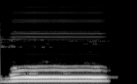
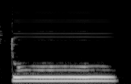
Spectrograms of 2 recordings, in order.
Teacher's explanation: الٹی پیش ہونٹوں کو گول کر کے تھوڑا سا کھینچ کر پڑھا جاتا ہے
